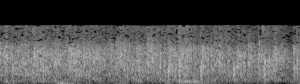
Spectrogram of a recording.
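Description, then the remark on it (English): Sustained applause from a studio audience for four audience members who came up and held a bottle chair, a dense, steady patter of many hands clapping at a consistent loudness for the full few seconds, with no voices standing out. “A round of applause for the four gallant members of the audience who came and held a bottle chair.”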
